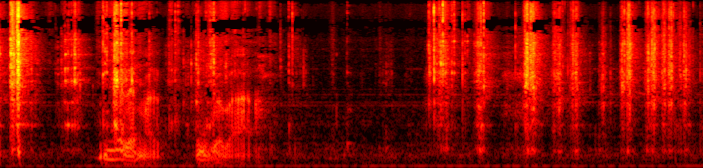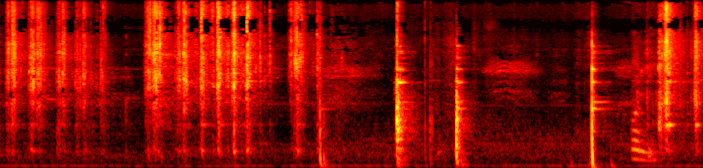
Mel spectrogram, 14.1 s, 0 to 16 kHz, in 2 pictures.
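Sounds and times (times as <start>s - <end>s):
potato sticks rattling from a can: 0.0s - 3.1s, 4.2s - 10.2s.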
